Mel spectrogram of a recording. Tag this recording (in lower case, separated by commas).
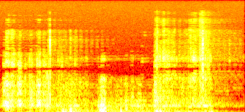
writing, home sounds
